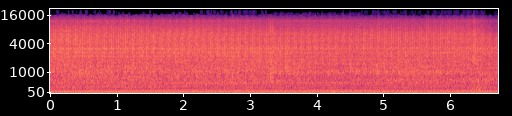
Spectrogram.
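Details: Co-op E3 tractor (about 1947) after years of sitting, later start, chains off: steady low chugging even idle with no knocks or misses; runs smoothly, though fuel leaks.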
